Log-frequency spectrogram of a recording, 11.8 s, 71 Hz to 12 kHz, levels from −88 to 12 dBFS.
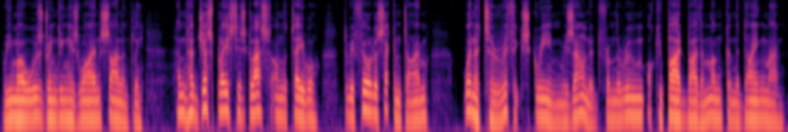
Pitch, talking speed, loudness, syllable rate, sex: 125 Hz, 190 wpm, -20 LUFS, 5.0 syllables/s, male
